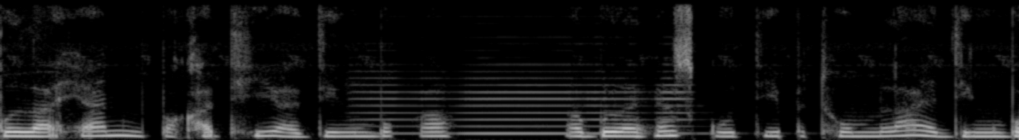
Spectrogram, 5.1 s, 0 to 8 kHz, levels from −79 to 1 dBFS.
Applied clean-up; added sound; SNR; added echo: neural mask model RNNoise.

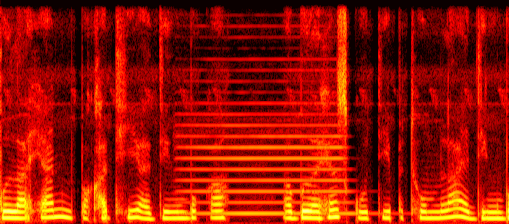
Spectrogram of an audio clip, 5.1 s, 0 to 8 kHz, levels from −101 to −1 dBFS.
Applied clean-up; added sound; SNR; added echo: none; Bowed string instrument; 18 dB; none.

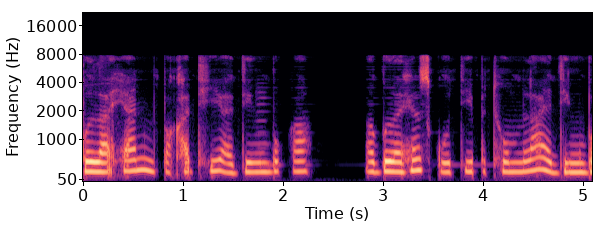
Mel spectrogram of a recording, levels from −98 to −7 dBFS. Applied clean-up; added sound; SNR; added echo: neural mask model DeepFilterNet 3.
